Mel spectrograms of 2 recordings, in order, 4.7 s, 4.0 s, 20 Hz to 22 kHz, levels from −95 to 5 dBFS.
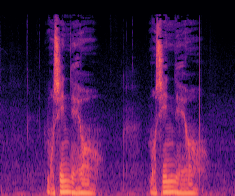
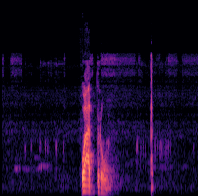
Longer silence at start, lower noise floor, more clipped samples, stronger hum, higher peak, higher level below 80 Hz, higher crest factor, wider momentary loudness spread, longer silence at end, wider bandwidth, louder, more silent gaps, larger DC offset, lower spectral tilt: second, 0 s vs 1.65 s; second, -48 dBFS vs -67 dBFS; neither; neither; about the same, -4 dBFS vs -4 dBFS; first, -42 dBFS vs -80 dBFS; second, 20 dB vs 26 dB; second, 16 LU vs 19 LU; second, 0.55 s vs 0.9 s; first, 16 kHz vs 7.6 kHz; first, -20 LUFS vs -24 LUFS; neither; neither; about the same, -4 dB/octave vs -5 dB/octave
